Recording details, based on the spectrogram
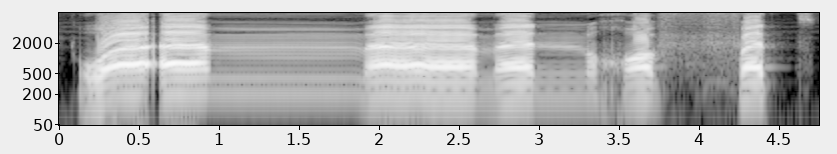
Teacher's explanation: Pada lafal nun sukun bertemu dengan huruf kha, ini ada bacaan izhar. Izhar artinya jelas. Apa yang dijelaskan di sini adalah suara nunnya. Man, tidak boleh man, tapi langsung saja.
